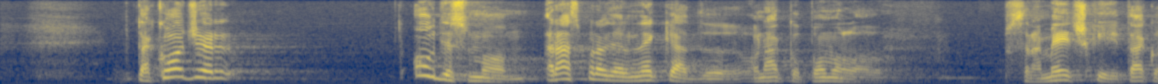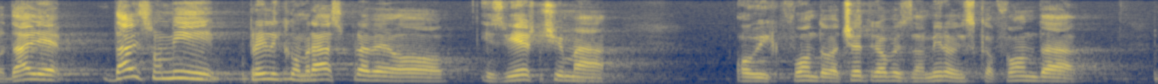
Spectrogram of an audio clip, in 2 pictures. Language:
Croatian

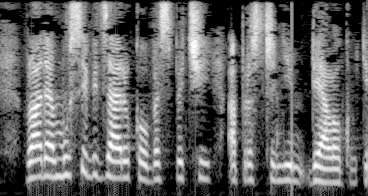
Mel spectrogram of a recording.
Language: Czech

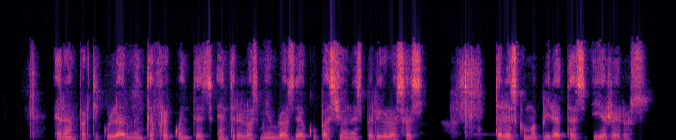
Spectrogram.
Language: Spanish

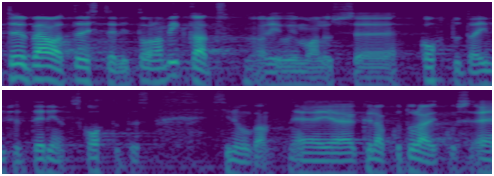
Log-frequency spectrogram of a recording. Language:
Estonian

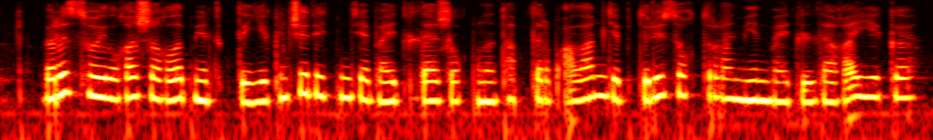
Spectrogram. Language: Kazakh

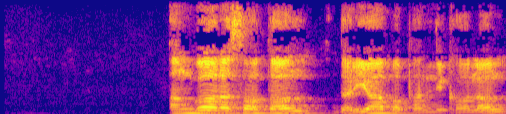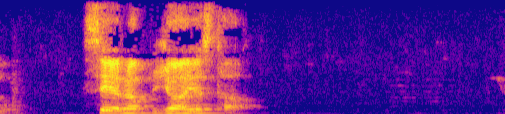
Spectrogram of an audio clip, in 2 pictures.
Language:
Dameli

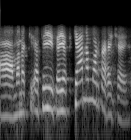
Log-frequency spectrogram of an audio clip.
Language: Maithili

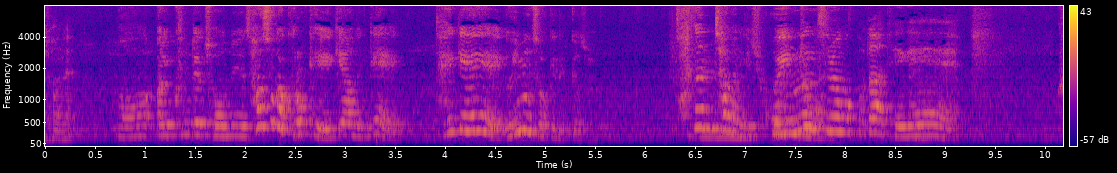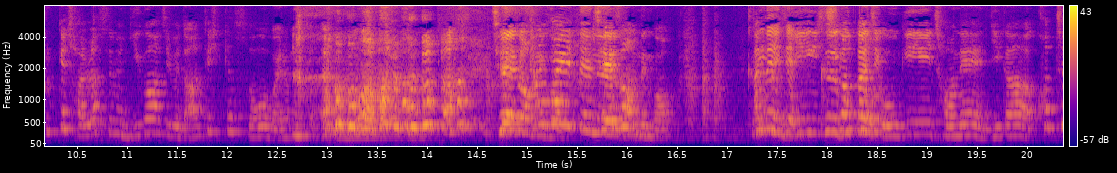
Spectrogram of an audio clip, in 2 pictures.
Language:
Korean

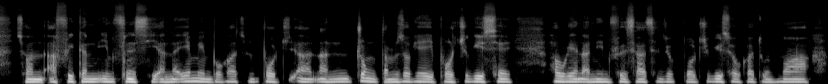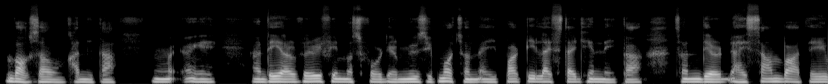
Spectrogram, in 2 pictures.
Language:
Mizo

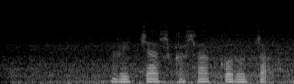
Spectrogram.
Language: Marathi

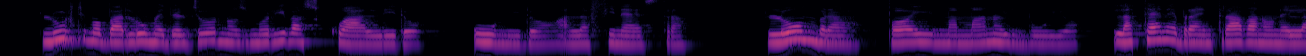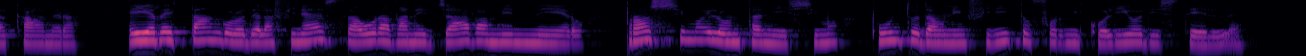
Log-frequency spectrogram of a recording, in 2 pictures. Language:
Italian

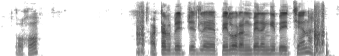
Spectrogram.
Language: Gujarati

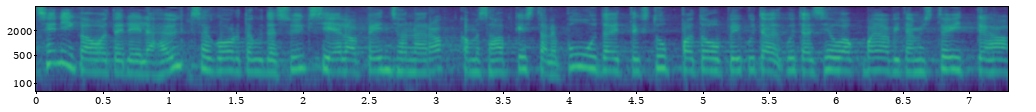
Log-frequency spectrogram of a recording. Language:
Estonian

